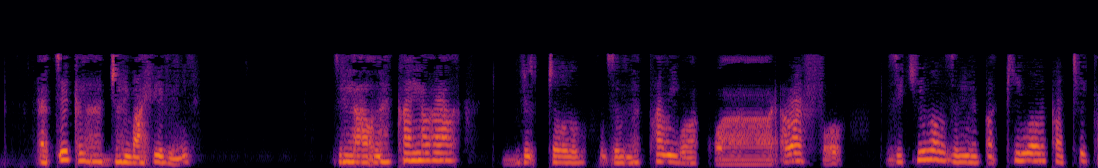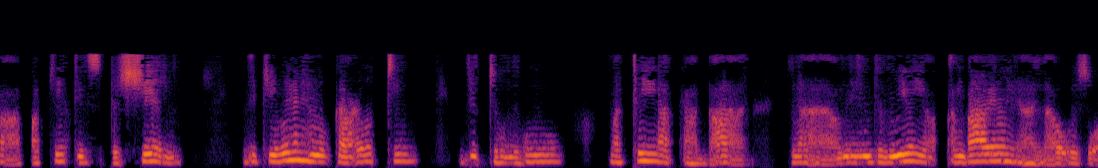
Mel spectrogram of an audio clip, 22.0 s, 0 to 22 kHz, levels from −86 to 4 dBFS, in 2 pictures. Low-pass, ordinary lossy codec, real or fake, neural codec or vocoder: 7.2 kHz; MP3, 24 kbps; fake; codec, 16 kHz, 0.5 kbps, FreqCodec, smaller model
